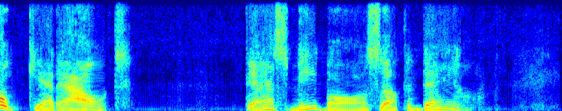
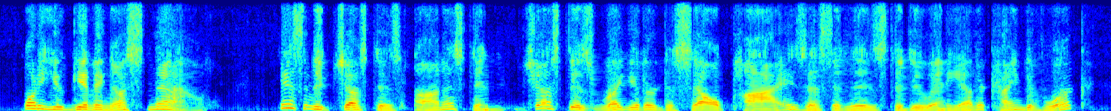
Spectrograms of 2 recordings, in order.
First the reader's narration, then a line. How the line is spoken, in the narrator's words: exclaimed the young man in a dramatic tone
